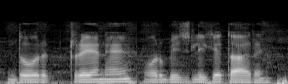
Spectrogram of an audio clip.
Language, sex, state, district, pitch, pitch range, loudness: Hindi, male, Rajasthan, Churu, 105 Hz, 105-110 Hz, -17 LUFS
